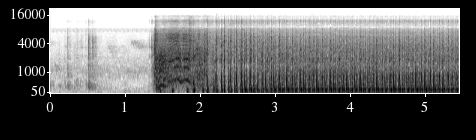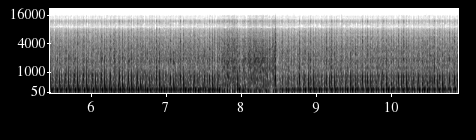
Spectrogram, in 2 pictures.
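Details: Hustler zero-turn mower with swapped V-twin engine, new carburetor and fuel system, exhaust not yet built: loud loping V-twin beat with raw open-pipe bark, steady after start; normal running.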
